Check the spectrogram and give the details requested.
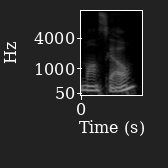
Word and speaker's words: Moscow: In the quiet college town of Moscow, Idaho, which is spelled Moscow, but it's Moscow, which is right next to the border of Washington State.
